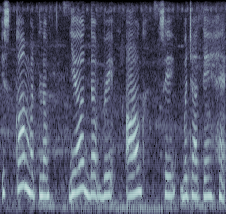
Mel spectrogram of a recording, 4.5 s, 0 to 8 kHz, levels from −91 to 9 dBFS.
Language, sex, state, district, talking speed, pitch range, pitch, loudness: Hindi, female, Madhya Pradesh, Dhar, 105 wpm, 255-295 Hz, 270 Hz, -14 LUFS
